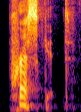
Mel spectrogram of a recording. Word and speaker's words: Prescott: by various people that it's actually pronounced Prescott. Prescott? I did not know that, but I'm going to try to remember it. As in like a biscuit. Kinda. Yeah. Or Triscuit.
